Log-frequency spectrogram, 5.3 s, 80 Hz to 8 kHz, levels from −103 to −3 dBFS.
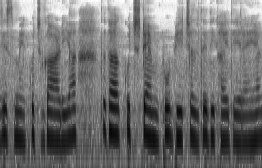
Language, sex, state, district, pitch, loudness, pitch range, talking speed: Hindi, male, Uttar Pradesh, Shamli, 190 Hz, -17 LUFS, 175-200 Hz, 135 wpm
